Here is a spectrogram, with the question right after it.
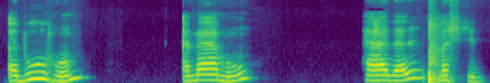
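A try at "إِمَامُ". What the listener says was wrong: Okay, it doesn't say amama. It says imamu.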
